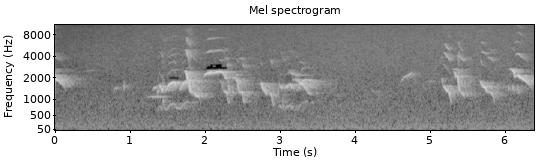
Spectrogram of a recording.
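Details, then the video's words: Pied currawongs in a Brisbane garden give two bursts of loud, gurgling, slurred whistles that rise and fall, separated by a short quiet pause. "Pied Currawong birds calling"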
